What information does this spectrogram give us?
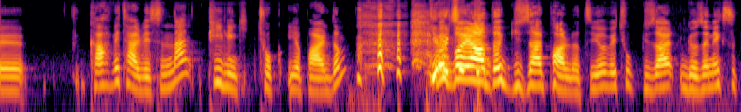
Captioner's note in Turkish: kahkaha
